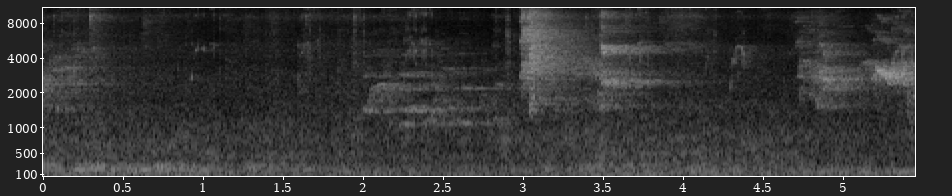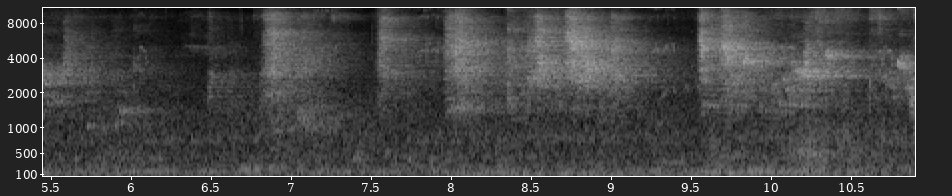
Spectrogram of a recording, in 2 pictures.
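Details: Hungry budgerigar chicks, six in one nest at twenty days old: quiet soft chatter at first, then insistent scratchy rasps from about three seconds on, repeated roughly once a second and rising in force.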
